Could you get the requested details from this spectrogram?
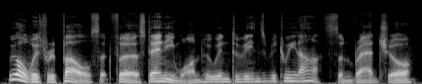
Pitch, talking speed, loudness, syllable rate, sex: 115 Hz, 185 wpm, -19 LUFS, 5.8 syllables/s, male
